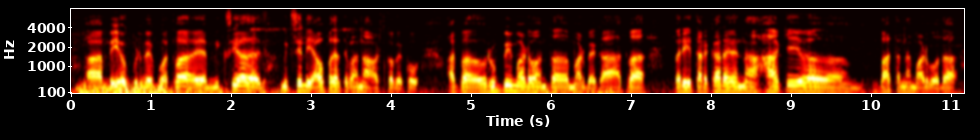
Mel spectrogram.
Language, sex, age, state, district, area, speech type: Kannada, male, 30-45, Karnataka, Chamarajanagar, rural, spontaneous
